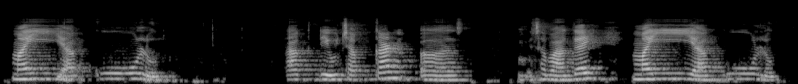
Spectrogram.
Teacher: Huruf ya dalam kasus ini nun dilebur dengan suara dengung atau nasal. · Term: idgham bigunna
